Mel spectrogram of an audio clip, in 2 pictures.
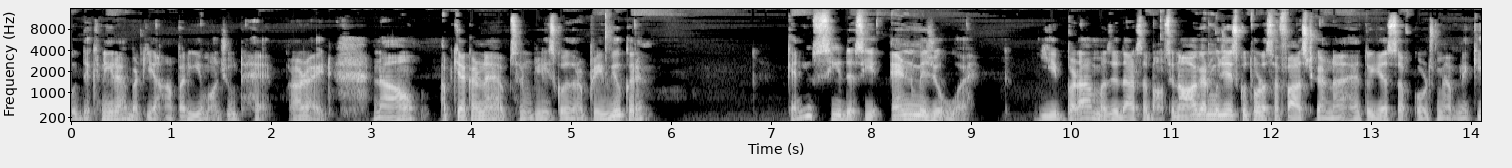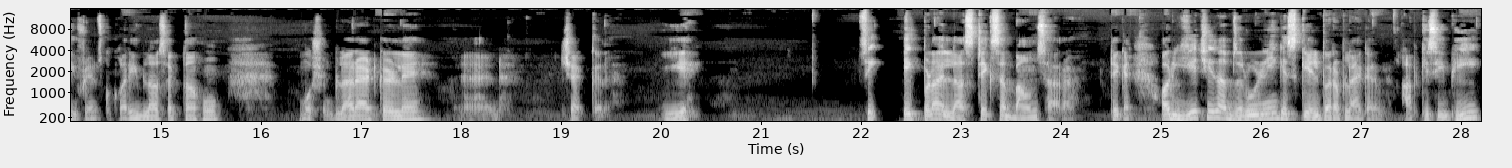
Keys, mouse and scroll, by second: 1.3-5.6 drag, 11.1-15.8 drag, 18.2 space, 24.4 space.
